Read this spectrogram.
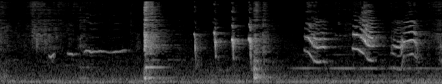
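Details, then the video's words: Talking pet parrot producing whistled, gliding notes and sharp squeaks, ending in a run of speech-like, wavering sounds, over a faint steady background hum. "Parrot talking 🦜 #shorts #parrot_video मिट्ठू मिठ्ठू बोलने वाला तोता"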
